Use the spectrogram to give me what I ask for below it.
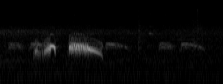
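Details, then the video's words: Spotted dove calling in a short burst: a stuttered low note, one strong long falling coo, then quieter trailing coo notes. "Thổ Sấm gáy gọi, thúc gù rất sung"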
